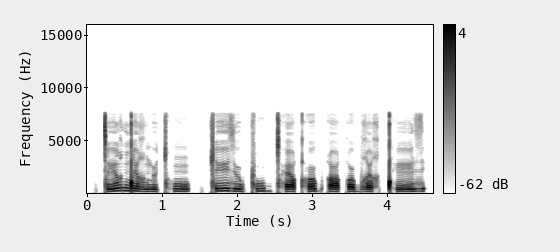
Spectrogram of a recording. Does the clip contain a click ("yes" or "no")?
yes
